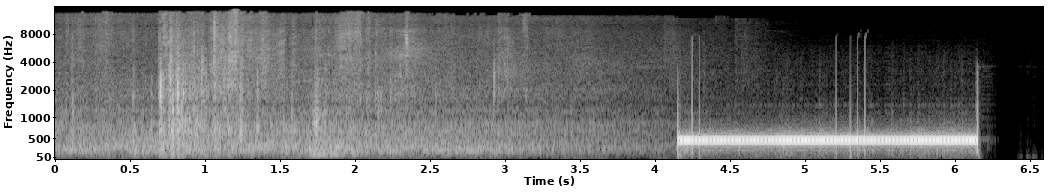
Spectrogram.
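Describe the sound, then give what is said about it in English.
Soft, textured background rustle fades, then a loud, steady telephone tone sounds for about two seconds at one mid-low pitch, starting and cutting off abruptly with faint clicks, as someone calls the voicemail of their late father. “I know it's kind of weird I'm calling you after you're gone, but it's nice to hear your voice on that little message.”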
